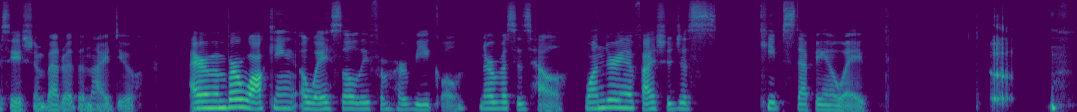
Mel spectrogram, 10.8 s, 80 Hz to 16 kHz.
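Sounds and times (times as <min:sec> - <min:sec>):
speech: 0:00.0 - 0:08.8
loud rumbling burps: 0:09.8 - 0:10.2.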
